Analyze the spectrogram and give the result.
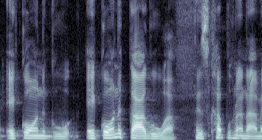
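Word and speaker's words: Aconcagua: Mount एकोनगुआ के बारे में, एकोनकागुआ इसका पूरा नाम है, प्रोनाउंसिएशन ऐसे चलता रहेगा तो ध्यान रखिएगा।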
